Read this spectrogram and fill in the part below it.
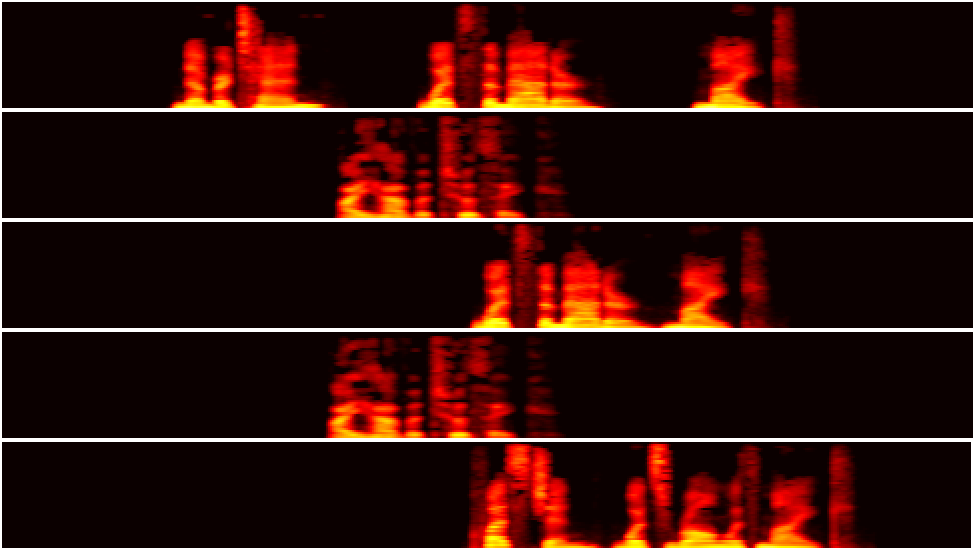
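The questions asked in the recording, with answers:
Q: Question, what's wrong with Mike?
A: He has a toothache.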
